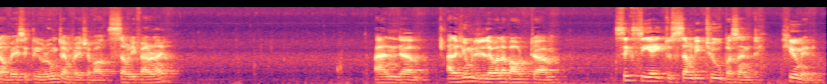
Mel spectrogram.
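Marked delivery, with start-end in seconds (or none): 1.7-12.3 speech interrupted by swallowing; talking between sips of soup. Real, not acted. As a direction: spoon at the lips while talking. Seen 0: Spoon of soup at mouth; sips between words, lips pressed at 1.9.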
